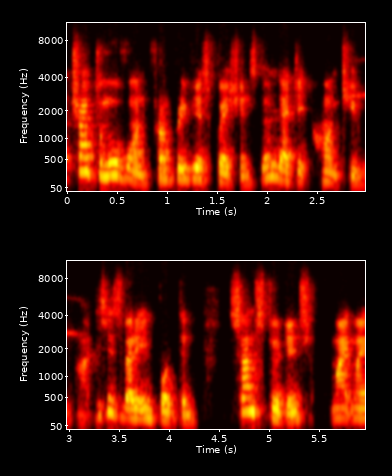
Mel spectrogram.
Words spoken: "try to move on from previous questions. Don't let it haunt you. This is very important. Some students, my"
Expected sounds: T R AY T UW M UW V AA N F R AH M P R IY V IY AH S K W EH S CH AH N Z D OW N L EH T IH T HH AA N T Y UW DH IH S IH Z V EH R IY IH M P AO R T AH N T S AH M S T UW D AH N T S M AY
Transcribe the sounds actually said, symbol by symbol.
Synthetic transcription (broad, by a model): T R AY T UW M UW V AA N F R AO M P R IY V IY AH S K W EH S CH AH N S D OW N L EH T IH T HH AA N T Y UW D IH S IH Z V EH R IY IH M P AO T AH N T S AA M S T UW D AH N T S M AY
